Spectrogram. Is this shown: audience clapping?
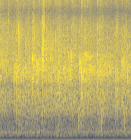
yes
